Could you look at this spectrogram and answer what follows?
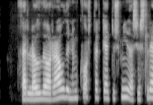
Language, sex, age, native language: Icelandic, female, 30-39, Icelandic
